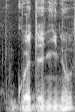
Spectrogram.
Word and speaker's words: Guadagnino: En 10e position, on en parlait tout à l'heure, Challengers de Luca Guadagnino, c'est bon, je l'ai bien prononcé. – Yes, bien joué.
